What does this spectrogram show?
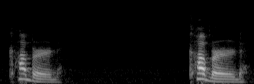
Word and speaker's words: cupboard: 我们再读一下后面这个壁橱，先读第一个 cupboard，cupboard，不要读 cupboard，不这么读啊，再来一遍 cupboard。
